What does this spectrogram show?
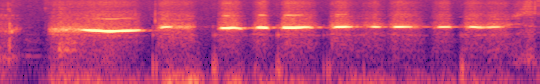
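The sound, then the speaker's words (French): A white-throated sparrow's clear, pure whistled song: one long held note, then a steady run of shorter repeated whistles at an even pitch, heard alone over a low background rumble. “Alors, c'est le bruant à gorge blanche.”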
